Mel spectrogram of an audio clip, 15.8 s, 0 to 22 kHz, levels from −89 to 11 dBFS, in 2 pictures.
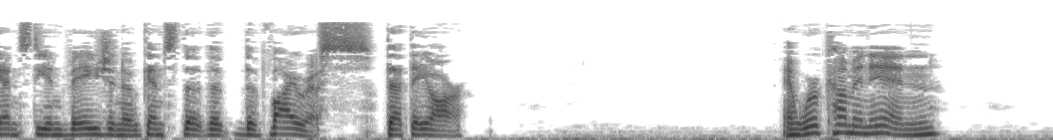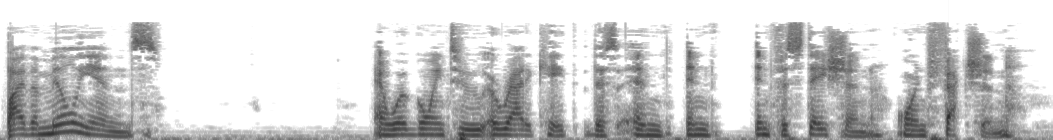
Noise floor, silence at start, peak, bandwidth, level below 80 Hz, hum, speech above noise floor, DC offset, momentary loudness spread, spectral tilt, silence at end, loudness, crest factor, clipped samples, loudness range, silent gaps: -46 dBFS; 0 s; 0 dBFS; 11.5 kHz; -36 dBFS; none; 28 dB; under 0.1%; 6 LU; -4.5 dB/octave; 0.25 s; -18 LUFS; 20 dB; under 0.1%; 4 LU; none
